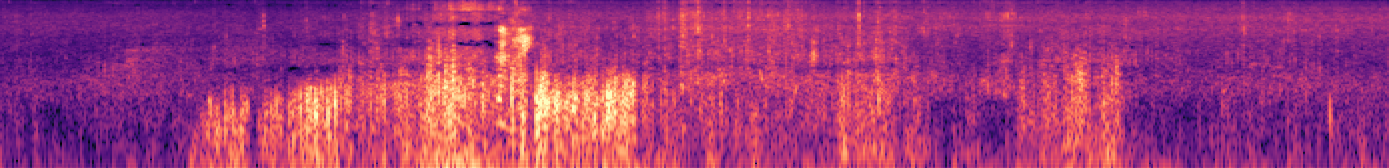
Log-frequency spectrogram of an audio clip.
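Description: Wind buffeting a phone microphone: a low, gusty rumble that swells about a second in, is loudest for the next few seconds and then eases off.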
